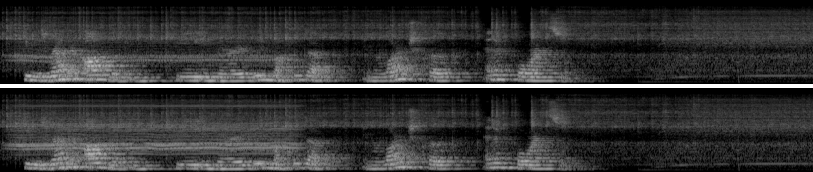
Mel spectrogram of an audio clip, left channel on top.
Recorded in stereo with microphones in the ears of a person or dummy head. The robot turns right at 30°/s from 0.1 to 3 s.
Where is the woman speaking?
140° left, 1.1 m; by 5.8 s 135° right, 1.1 m.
